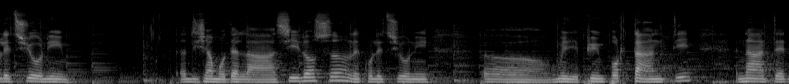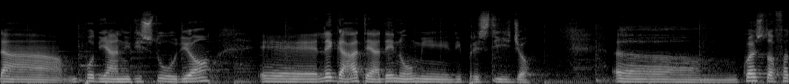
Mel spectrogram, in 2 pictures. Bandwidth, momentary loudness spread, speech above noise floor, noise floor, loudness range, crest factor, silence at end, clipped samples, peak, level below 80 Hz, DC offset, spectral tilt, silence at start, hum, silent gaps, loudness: 14.5 kHz; 18 LU; 21 dB; -52 dBFS; 3 LU; 20 dB; 0 s; under 0.1%; -12 dBFS; -54 dBFS; under 0.1%; -5.5 dB/octave; 0 s; none; none; -32 LUFS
